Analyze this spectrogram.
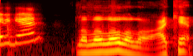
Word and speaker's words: Loyola: Loyola. I can't pronounce it right now.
